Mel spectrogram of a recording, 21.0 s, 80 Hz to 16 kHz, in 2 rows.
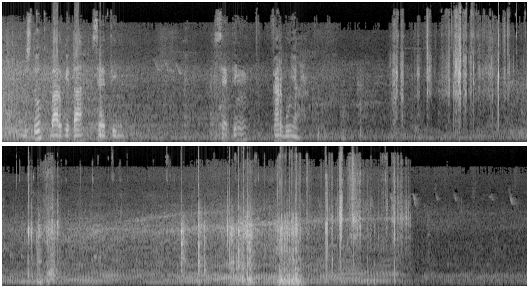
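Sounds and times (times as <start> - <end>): handling clicks and knocks: 14.1 - 18.8.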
